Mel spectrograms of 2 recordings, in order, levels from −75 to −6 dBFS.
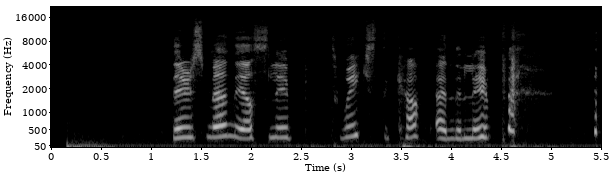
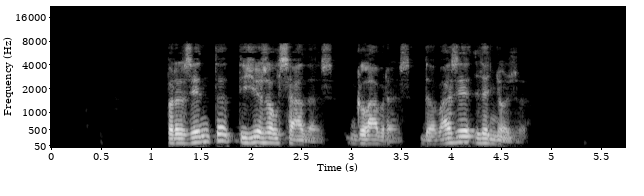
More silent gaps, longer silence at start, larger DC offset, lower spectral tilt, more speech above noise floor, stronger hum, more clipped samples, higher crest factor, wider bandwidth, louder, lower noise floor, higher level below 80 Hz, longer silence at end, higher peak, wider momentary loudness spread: neither; second, 0.15 s vs 1.15 s; neither; second, -1.5 dB/octave vs -5 dB/octave; second, 30 dB vs 56 dB; neither; neither; about the same, 20 dB vs 20 dB; first, 16.5 kHz vs 7.8 kHz; second, -34 LUFS vs -22 LUFS; second, -64 dBFS vs -77 dBFS; about the same, -60 dBFS vs -64 dBFS; second, 0.05 s vs 1 s; second, -16 dBFS vs -4 dBFS; about the same, 10 LU vs 12 LU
